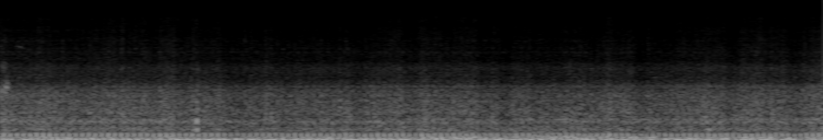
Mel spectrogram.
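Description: Motorcycle engine running steadily at cruising speed, with a constant low rumble and road noise.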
